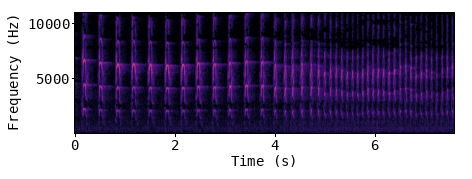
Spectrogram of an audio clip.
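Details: Eurasian three-toed woodpecker young begging while being fed: loud, high, squeaky chirps in a steady series, slow at first at about three per second, then speeding into a rapid, softer run of quick notes.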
